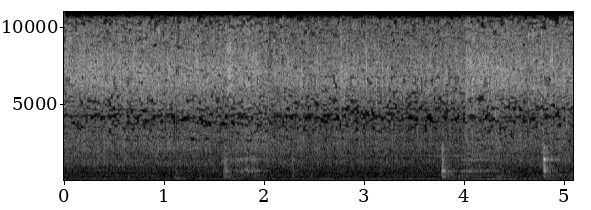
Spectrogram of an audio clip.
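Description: Ingredients frying in a pan for a green apple pickle, a steady close sizzle with occasional spoon stirs and clinks, no talk.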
